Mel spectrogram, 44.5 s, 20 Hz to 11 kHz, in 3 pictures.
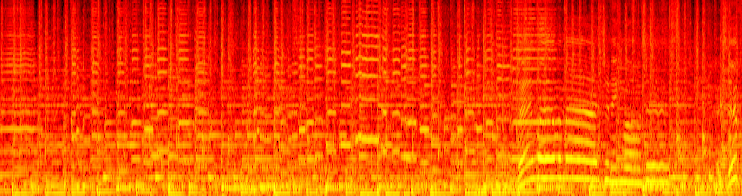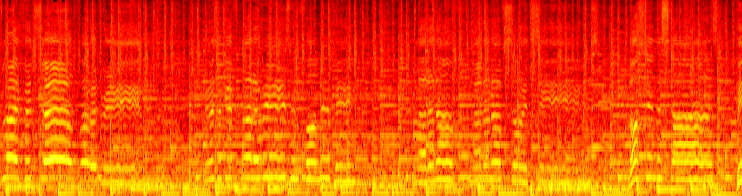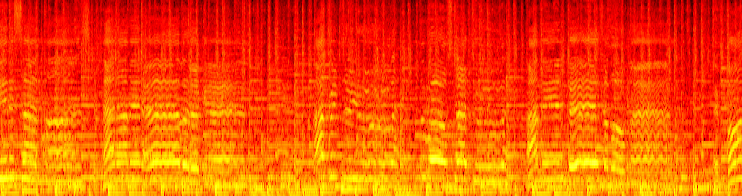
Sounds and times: Jazz: 0.0s - 44.5s.

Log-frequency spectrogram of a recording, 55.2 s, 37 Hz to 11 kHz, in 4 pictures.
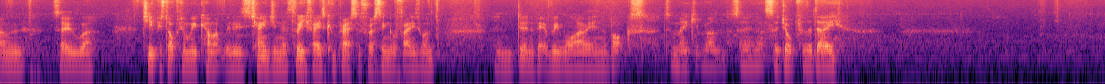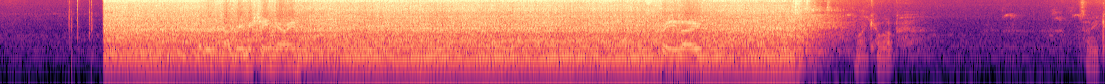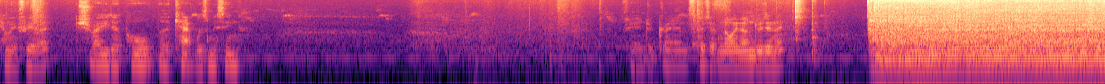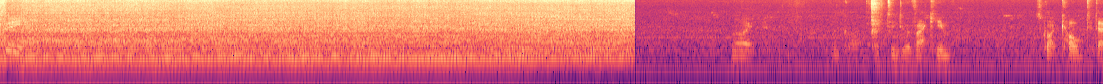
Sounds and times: Speech: 0.0s - 1.2s, 1.8s - 5.5s, 6.2s - 10.6s, 16.3s - 17.6s, 21.9s - 22.7s, 24.5s - 25.3s, 27.3s - 30.8s, 35.4s - 37.5s, 41.1s - 41.8s, 50.6s - 51.0s, 51.8s - 53.4s, 54.4s - 55.2s
Engine: 15.1s - 24.5s, 38.4s - 49.5s.

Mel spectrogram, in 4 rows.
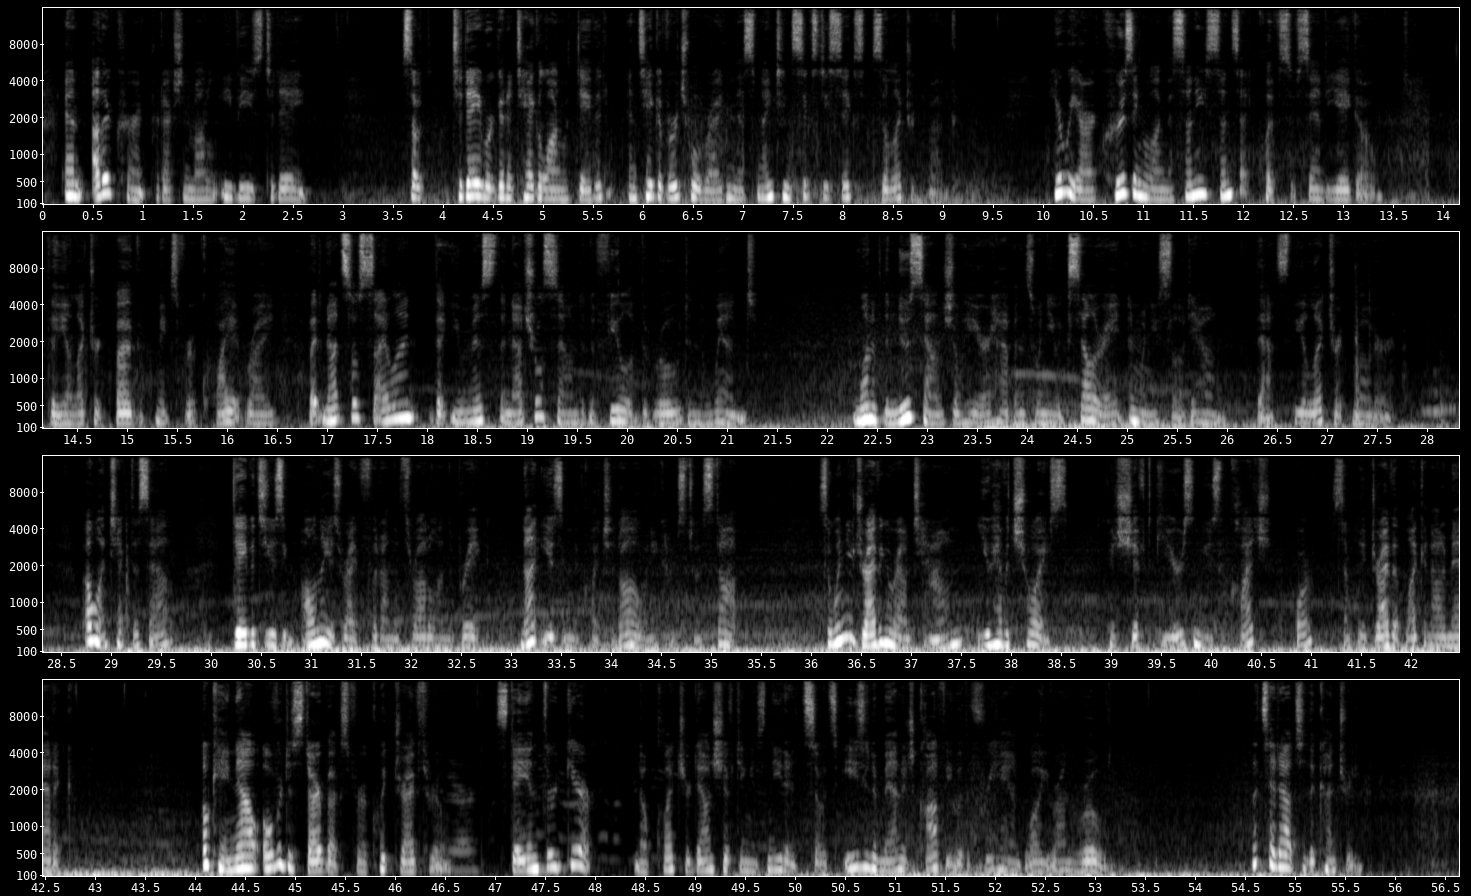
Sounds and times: Speech: 0.2s - 2.7s, 3.6s - 9.1s, 10.1s - 13.4s, 14.2s - 21.3s, 22.3s - 27.7s, 28.7s - 35.3s, 36.1s - 42.8s, 44.1s - 53.2s, 54.6s - 55.7s.

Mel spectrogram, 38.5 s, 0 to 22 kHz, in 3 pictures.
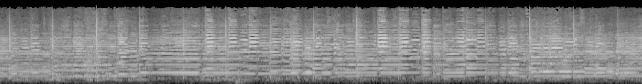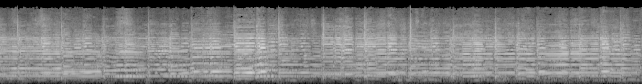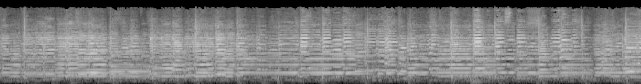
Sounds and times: Violin, fiddle: 0.0s - 38.5s.

